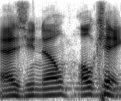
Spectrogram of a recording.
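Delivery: ordinary delivery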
